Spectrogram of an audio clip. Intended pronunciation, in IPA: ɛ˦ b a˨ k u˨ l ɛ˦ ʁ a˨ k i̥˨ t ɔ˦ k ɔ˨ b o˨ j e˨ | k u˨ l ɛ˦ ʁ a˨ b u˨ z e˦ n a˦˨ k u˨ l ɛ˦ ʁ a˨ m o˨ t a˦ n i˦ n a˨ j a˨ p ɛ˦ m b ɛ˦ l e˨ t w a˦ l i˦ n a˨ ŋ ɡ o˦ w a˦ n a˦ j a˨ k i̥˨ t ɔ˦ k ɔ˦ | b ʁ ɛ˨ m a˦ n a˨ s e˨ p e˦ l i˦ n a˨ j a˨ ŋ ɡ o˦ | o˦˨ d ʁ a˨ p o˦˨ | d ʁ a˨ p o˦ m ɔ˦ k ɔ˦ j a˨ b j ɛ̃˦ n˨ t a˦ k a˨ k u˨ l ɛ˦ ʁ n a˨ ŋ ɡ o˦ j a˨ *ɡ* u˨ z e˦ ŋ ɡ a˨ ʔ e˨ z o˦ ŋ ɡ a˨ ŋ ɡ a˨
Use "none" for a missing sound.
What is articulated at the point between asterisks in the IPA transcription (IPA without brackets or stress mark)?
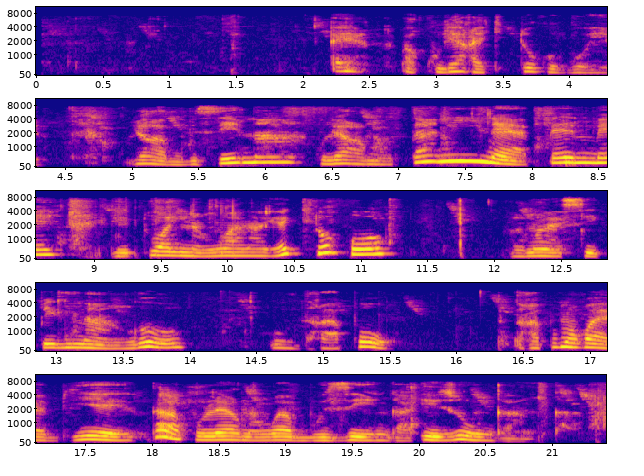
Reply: b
